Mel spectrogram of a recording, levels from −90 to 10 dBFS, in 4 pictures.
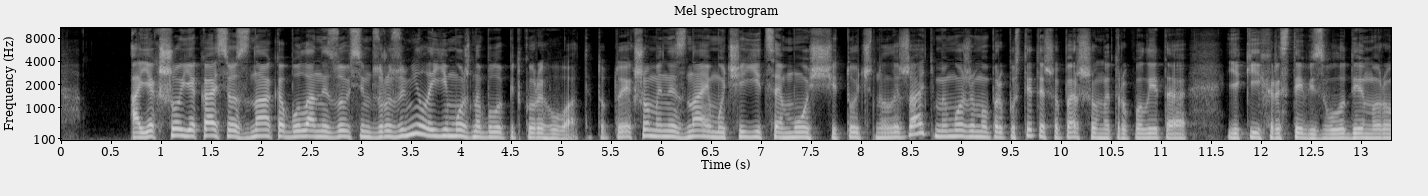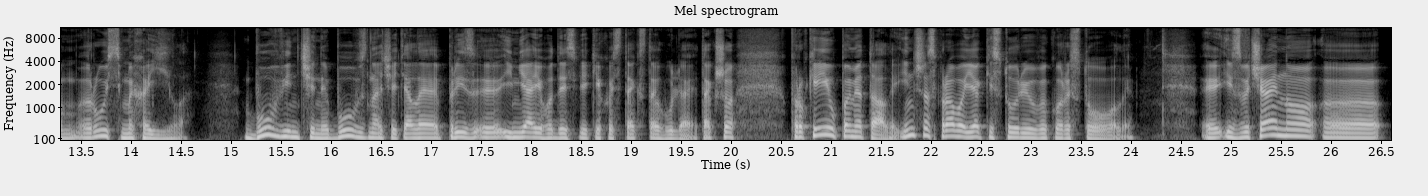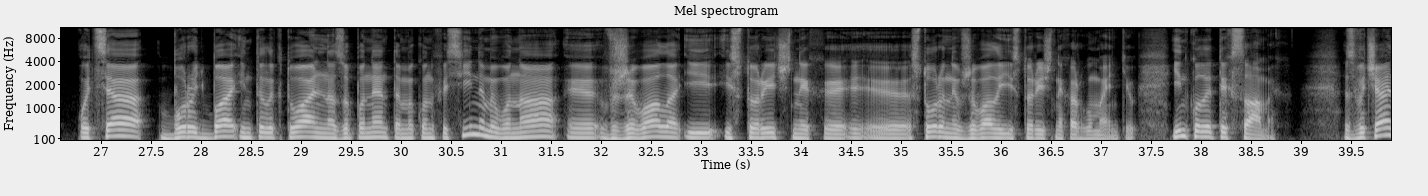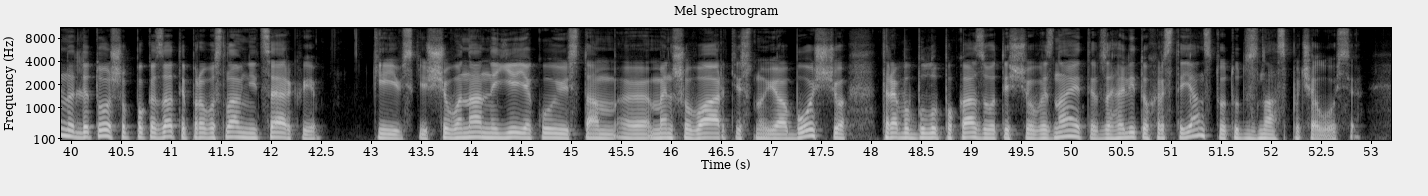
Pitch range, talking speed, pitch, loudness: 125-155 Hz, 120 wpm, 135 Hz, -17 LUFS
